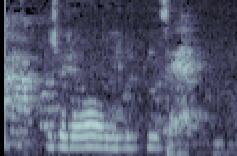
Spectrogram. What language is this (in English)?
Swahili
